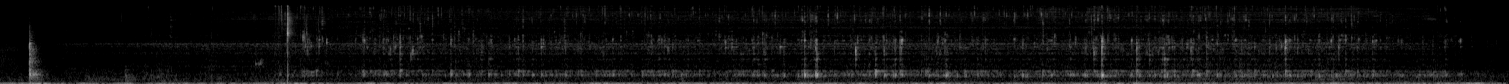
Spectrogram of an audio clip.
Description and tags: Water sink 5
Water pouring into water sink.
zlew, water, azienka, toiler, umywalka, sink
